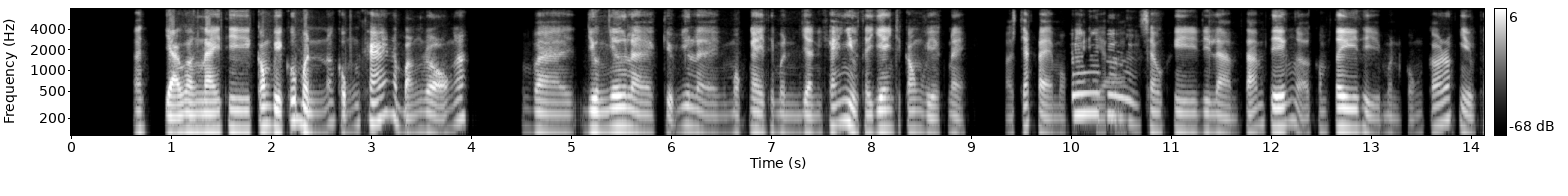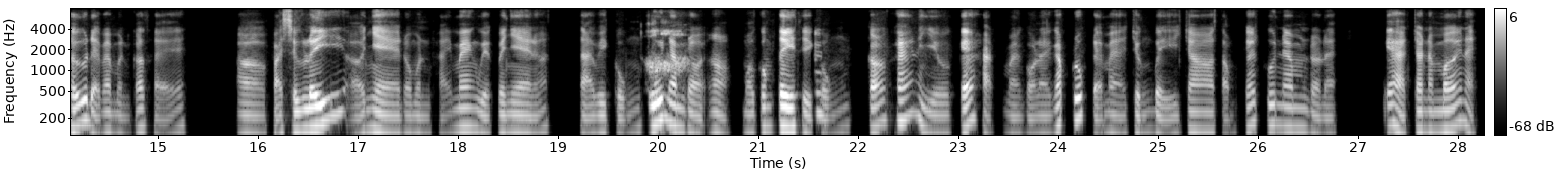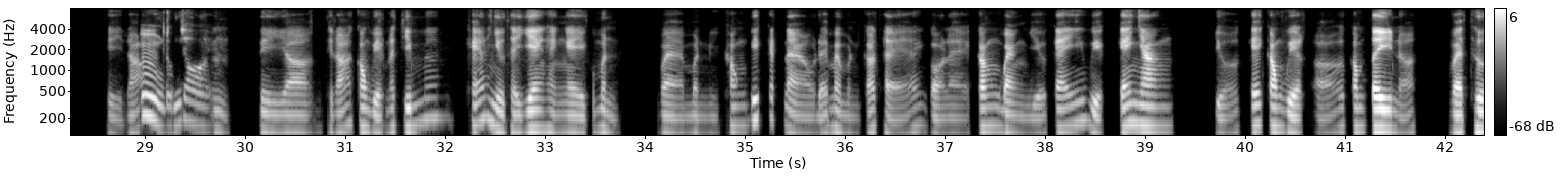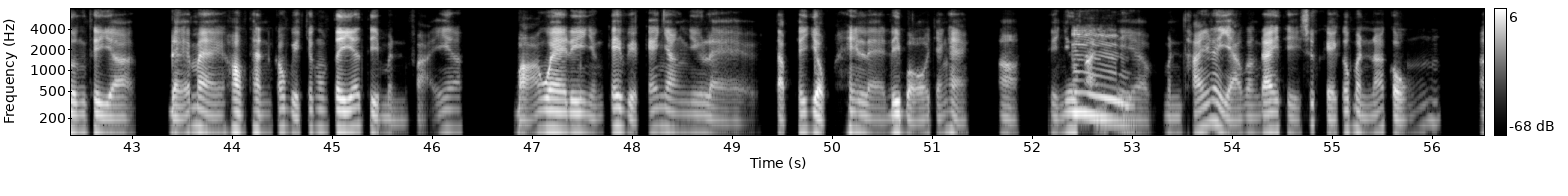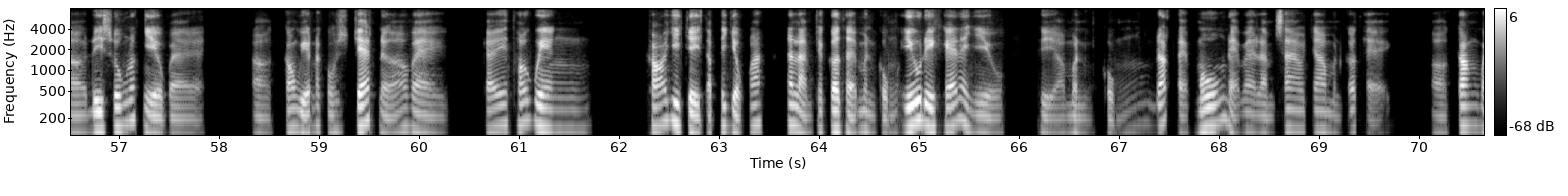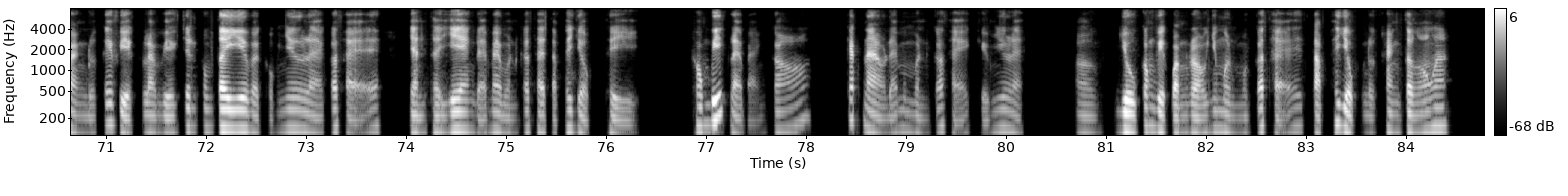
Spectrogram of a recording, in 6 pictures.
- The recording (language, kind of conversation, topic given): Vietnamese, advice, Làm thế nào để sắp xếp tập thể dục hằng tuần khi bạn quá bận rộn với công việc?
- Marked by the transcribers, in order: tapping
